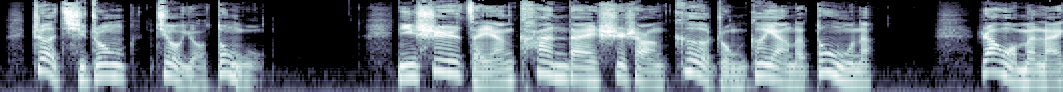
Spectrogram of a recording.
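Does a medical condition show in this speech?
No.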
